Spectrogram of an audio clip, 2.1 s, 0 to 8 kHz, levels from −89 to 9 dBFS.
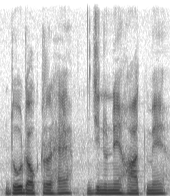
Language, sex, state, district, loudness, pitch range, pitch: Hindi, male, Himachal Pradesh, Shimla, -16 LUFS, 115-125 Hz, 125 Hz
